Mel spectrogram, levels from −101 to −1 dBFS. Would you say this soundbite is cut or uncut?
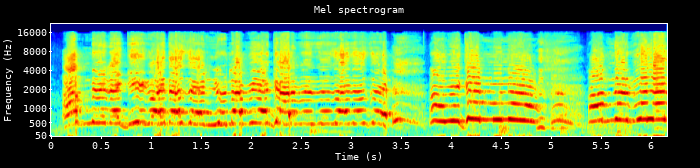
uncut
